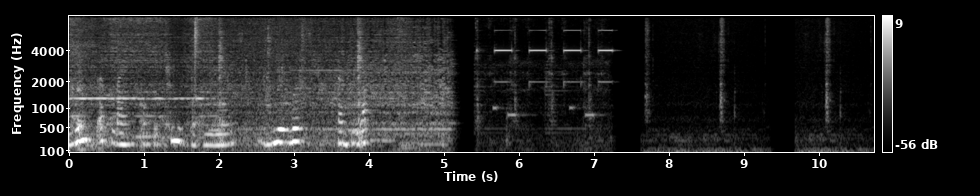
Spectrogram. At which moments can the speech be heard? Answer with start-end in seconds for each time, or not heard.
0.0-4.0.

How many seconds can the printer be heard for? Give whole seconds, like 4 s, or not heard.
5 s.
